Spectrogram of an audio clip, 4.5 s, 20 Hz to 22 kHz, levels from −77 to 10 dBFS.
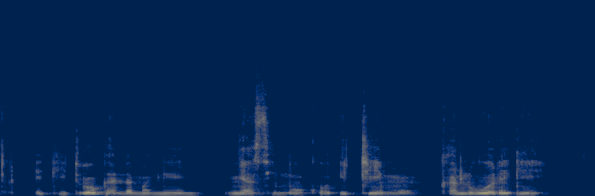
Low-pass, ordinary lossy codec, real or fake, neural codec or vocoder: none; none; fake; vocoder, 44.1 kHz, 128 mel bands, Pupu-Vocoder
